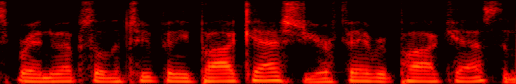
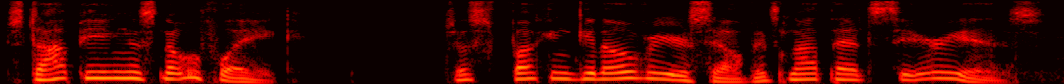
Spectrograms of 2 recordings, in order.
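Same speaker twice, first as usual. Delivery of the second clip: mock scolding; 8 semitones higher, slower than usual. Mock lecture to offended listeners.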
